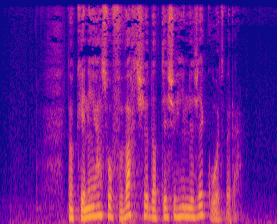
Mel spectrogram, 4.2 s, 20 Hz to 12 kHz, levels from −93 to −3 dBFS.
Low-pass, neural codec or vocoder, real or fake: 10.8 kHz; none; real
